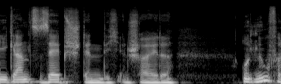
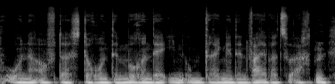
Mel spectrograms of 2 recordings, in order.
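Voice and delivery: plain reading voice

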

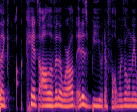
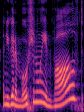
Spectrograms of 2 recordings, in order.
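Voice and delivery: ordinary talk

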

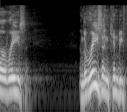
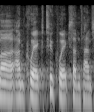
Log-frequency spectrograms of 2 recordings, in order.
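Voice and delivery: laughing; 4 semitones lower, 3 dB quieter than usual. Real, not acted. Laughing at own slip.

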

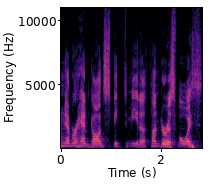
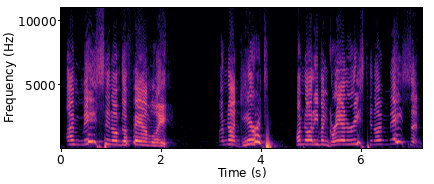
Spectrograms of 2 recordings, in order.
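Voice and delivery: high-pitched, pleading little-brother voice; protesting youngest child; 8 semitones higher, 5 dB louder than usual. Acted. Preacher playing Gideon as the family's youngest, high pleading protest. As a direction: protest your smallness in a raised, plaintive pitch.

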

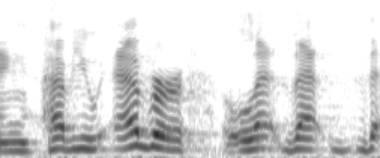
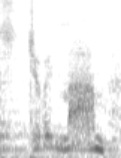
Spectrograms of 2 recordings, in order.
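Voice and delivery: whispered, imitated under-breath grumble; hushed mock mutter; muttered insult; 17 dB quieter than usual. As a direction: drop to a whisper for the secret insult. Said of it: "I never said".

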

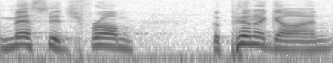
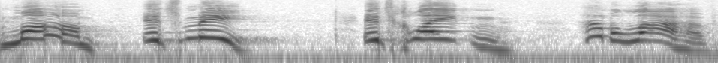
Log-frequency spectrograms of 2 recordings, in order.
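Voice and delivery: son calling; 7 semitones higher, 6 dB louder, slower than usual. Retold or imitated. Son's voice on phone retold.

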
